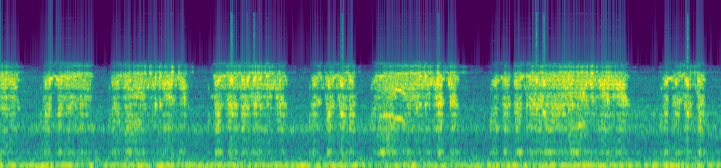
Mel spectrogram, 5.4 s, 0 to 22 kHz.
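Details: Loud, grating owl hisses at night as a male brings a mouse, 28 December 2014; long harsh bursts alternate with brief gaps, punctuated by sharp clicks.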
